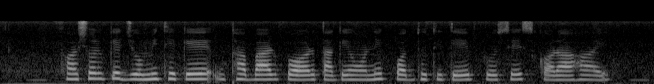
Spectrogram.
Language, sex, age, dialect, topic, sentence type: Bengali, female, 18-24, Northern/Varendri, agriculture, statement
